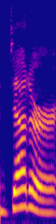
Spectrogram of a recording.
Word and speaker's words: debtor: R thein the alphabet B is silent it is pronounced as debt uh a debtor is maybe a person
